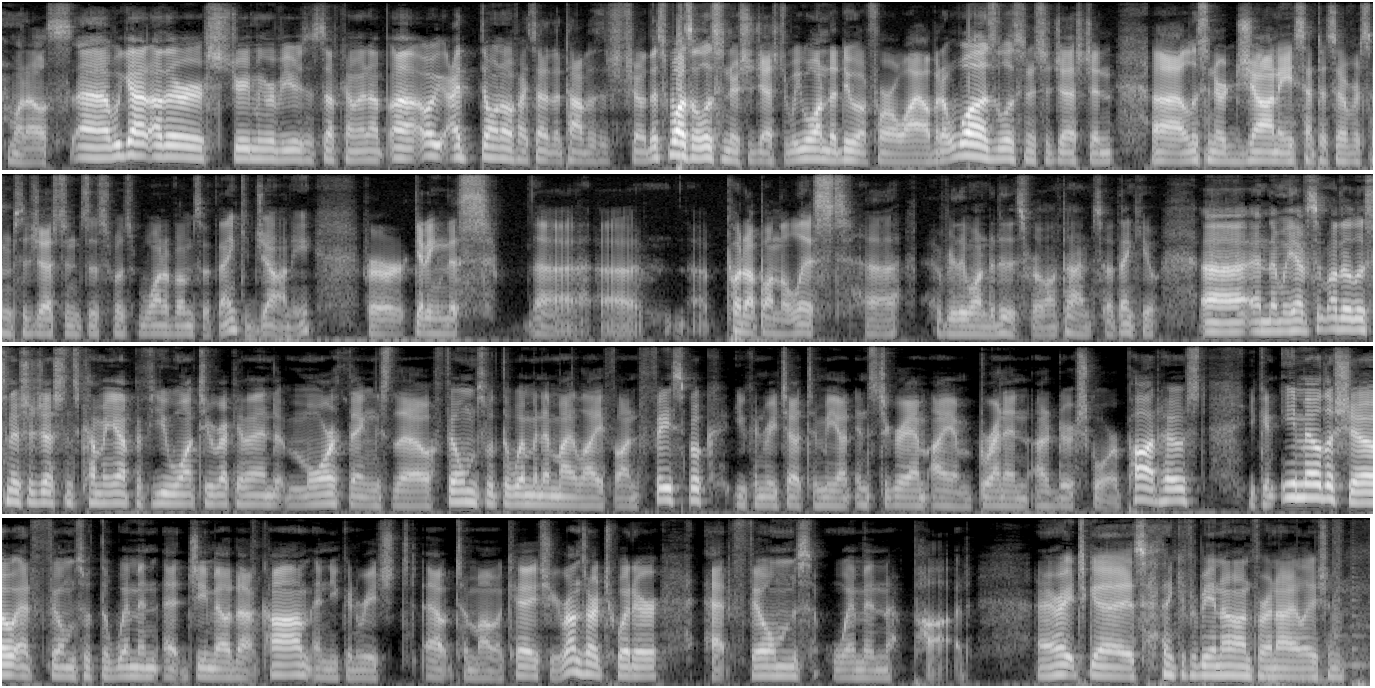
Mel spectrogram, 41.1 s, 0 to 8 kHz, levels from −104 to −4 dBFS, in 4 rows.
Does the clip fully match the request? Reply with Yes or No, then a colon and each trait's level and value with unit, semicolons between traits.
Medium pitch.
No: low, 115 Hz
